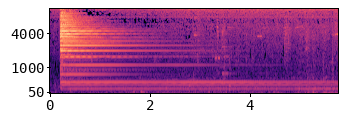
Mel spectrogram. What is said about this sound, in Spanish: Con los primeros toques de campana a las 8, los peregrinos de Les Useres han iniciado su camino bajo un escrupuloso silencio, solo roto por los cantos gregorianos.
